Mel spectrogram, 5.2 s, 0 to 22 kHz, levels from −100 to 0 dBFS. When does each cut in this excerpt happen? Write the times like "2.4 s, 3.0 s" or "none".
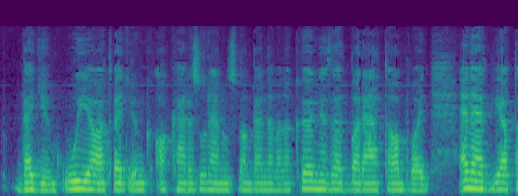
1.1 s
